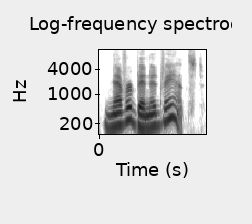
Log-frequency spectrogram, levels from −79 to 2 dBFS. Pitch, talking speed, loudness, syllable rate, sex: 195 Hz, 135 wpm, -16 LUFS, 5.0 syllables/s, female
